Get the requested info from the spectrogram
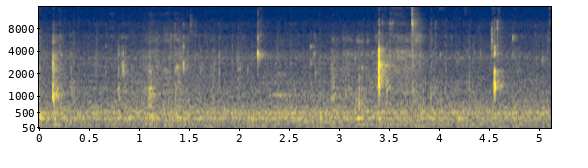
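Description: Quiet chewing of deep-fried tempura, with scattered small clicks of chopsticks against the takeout tray and bowl, two of them sharper and louder in the second half.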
